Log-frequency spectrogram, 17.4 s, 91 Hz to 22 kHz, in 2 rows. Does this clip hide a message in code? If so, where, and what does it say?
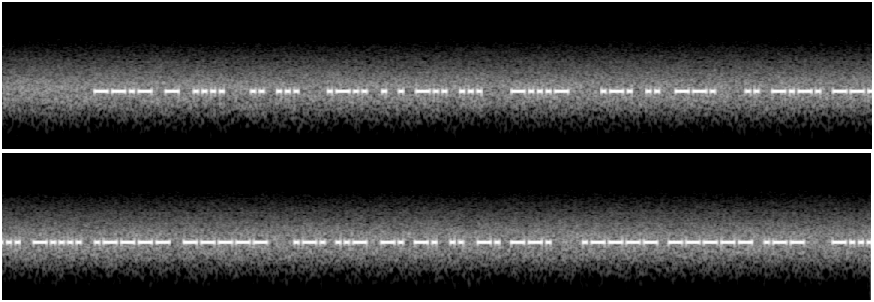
Yes: Morse code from 0.9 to 17.4 s, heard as a keyed tone, hand-sent with a paddle, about 28 wpm, 790 Hz, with radio static and a narrow filter. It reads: QTH IS LEEDS <BT> RIG IC7610 RUNNING 10W …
